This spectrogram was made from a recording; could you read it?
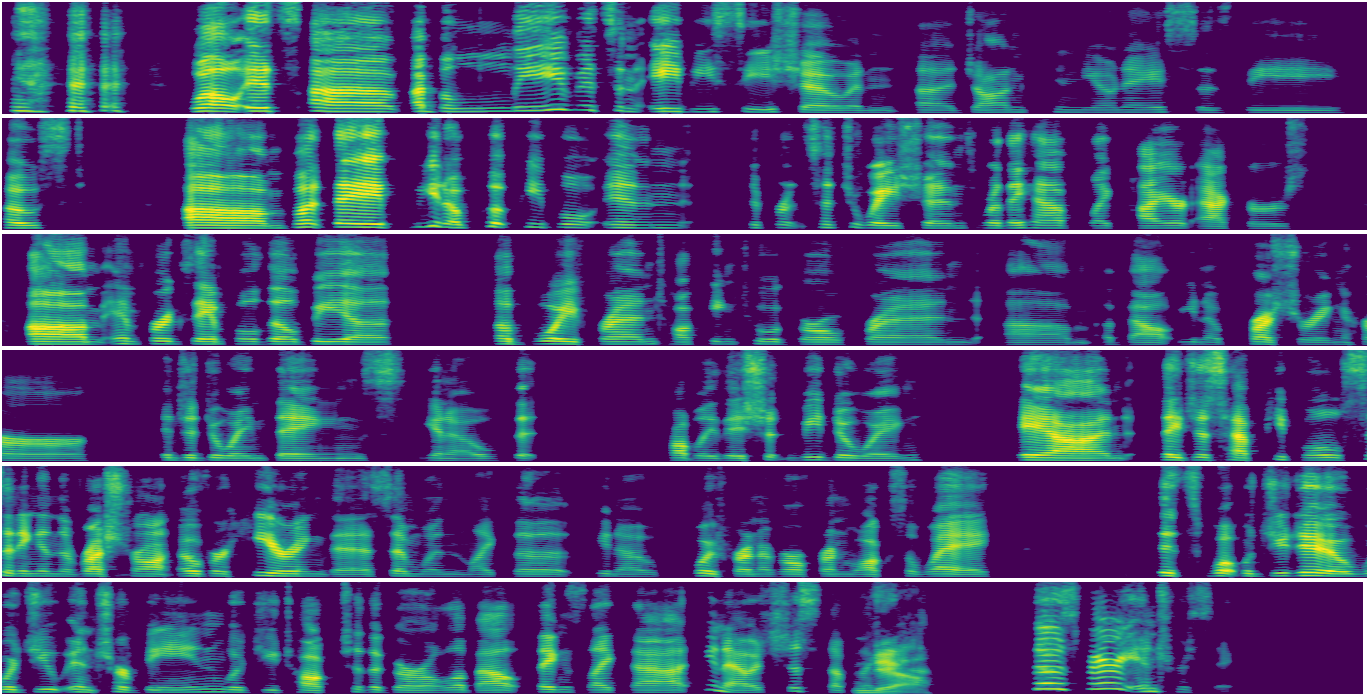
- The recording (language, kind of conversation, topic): English, unstructured, What does honesty mean to you in everyday life?
- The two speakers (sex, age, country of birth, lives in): female, 50-54, United States, United States; male, 35-39, United States, United States
- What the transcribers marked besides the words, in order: chuckle; "there'll" said as "thell"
